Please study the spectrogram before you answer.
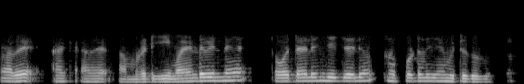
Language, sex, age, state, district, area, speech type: Malayalam, male, 18-30, Kerala, Idukki, rural, conversation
